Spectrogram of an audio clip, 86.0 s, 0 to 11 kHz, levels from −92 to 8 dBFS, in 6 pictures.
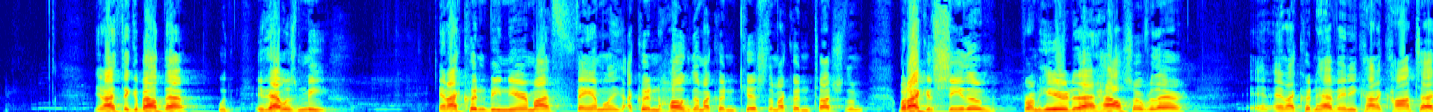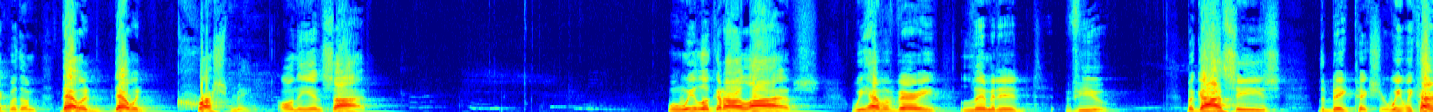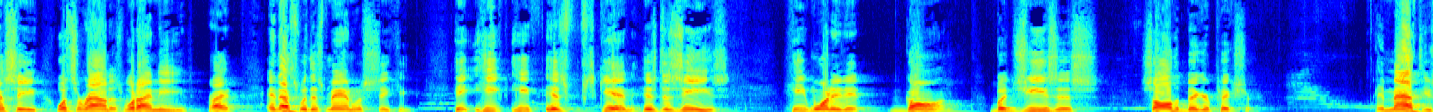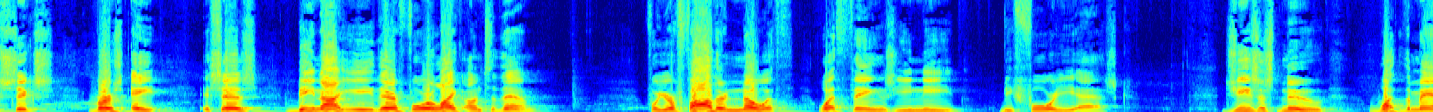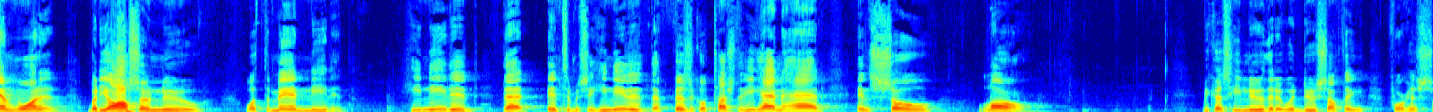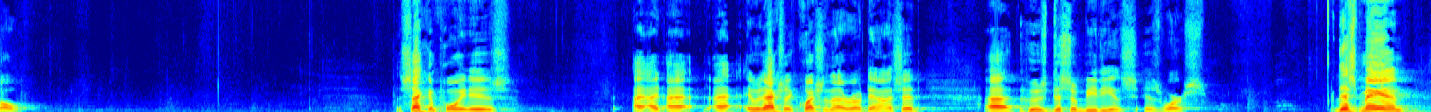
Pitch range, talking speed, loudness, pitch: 135-175 Hz, 145 wpm, -14 LUFS, 155 Hz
